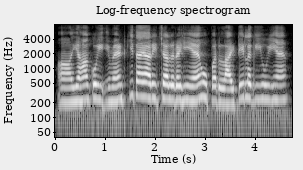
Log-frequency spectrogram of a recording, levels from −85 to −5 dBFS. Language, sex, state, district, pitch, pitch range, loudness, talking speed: Hindi, female, Uttar Pradesh, Lalitpur, 230 Hz, 220-245 Hz, -16 LUFS, 175 wpm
